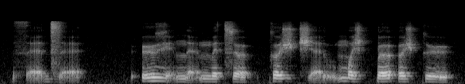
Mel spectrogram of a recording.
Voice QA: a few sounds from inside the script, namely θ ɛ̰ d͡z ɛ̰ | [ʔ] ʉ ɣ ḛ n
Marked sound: correct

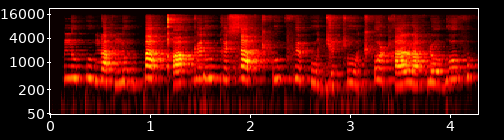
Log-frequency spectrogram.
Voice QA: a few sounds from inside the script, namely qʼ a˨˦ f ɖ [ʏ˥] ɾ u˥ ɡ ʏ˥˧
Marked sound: correct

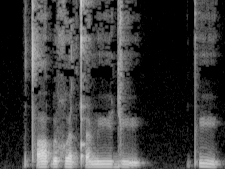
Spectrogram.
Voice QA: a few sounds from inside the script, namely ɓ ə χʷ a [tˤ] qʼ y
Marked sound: incorrect: d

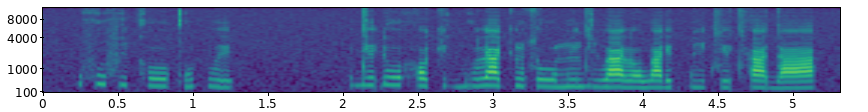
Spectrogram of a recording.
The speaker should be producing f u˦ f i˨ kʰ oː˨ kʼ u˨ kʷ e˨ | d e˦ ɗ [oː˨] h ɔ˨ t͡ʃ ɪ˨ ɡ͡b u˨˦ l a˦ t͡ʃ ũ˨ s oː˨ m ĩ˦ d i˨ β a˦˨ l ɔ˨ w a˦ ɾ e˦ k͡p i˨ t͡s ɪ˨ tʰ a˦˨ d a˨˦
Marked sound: incorrect: oː˦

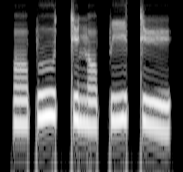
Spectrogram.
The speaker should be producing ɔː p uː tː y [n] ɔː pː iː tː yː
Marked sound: correct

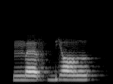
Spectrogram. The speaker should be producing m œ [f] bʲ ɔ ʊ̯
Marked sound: correct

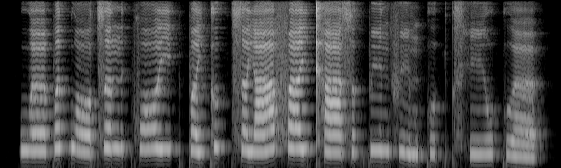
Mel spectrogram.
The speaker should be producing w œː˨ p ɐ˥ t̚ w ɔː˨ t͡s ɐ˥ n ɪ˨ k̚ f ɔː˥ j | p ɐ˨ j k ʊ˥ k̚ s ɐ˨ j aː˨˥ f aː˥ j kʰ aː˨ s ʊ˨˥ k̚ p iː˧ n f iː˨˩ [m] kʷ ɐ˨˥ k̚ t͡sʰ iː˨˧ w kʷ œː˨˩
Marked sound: correct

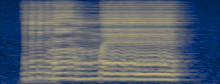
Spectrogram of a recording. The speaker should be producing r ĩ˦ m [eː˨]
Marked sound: incorrect: eː˦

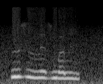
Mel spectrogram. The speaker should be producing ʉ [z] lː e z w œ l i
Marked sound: correct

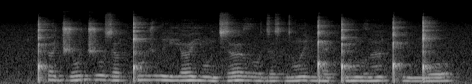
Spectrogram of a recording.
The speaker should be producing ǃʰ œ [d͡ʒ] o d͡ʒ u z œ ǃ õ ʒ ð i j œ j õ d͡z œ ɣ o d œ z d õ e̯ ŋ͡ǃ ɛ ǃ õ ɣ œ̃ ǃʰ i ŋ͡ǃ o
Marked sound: correct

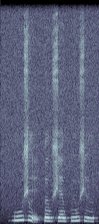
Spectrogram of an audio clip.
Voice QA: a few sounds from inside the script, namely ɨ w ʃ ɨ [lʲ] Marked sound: incorrect: l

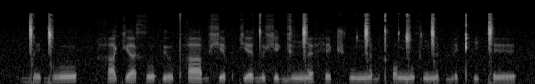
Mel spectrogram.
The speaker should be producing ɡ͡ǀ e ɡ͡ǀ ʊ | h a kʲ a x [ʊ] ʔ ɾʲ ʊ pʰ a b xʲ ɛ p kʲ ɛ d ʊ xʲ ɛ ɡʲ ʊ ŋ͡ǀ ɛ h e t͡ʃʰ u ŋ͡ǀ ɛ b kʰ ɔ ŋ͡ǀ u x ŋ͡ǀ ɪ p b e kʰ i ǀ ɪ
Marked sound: correct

